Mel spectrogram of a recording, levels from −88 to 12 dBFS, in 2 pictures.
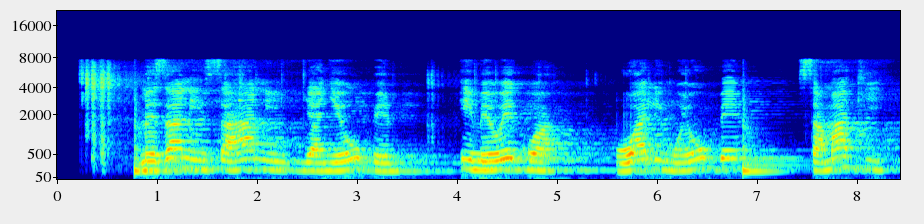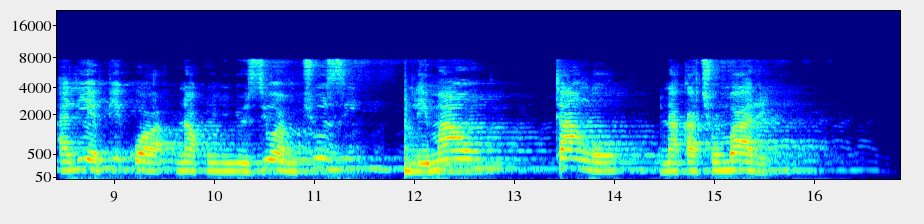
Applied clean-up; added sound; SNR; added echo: none; Snare drum; 10 dB; reverberation time 1.5 s.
